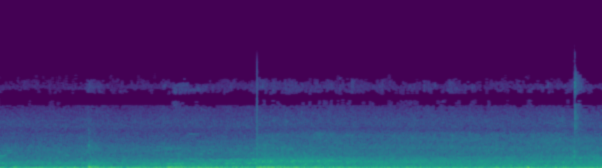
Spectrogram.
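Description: Road traffic on a city street: a steady low rumble of passing cars.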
